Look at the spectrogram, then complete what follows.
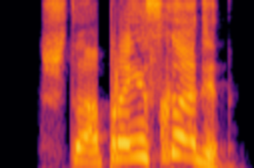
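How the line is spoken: Yelled. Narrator (Russian): заорал

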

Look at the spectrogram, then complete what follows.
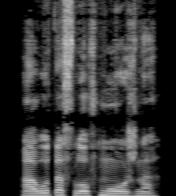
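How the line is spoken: Grumbling. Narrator (Russian): пробурчал Сергей Осипович

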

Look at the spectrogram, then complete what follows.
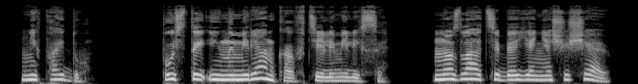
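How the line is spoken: Sniffling. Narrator (Russian): шмыгнула носом она

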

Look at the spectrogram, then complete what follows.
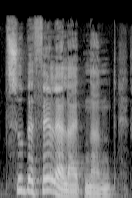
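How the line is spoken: Calling out. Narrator (German): rief Schweig

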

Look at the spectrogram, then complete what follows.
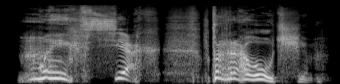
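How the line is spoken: Widow hissing. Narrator (Russian): прошипела вдова

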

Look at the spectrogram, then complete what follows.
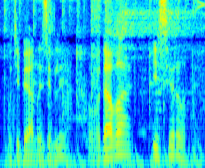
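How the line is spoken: Gentle. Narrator (Russian): ласково ответил Каин

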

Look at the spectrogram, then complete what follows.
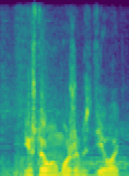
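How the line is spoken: Plain. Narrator (Russian): спросил он Сухмета

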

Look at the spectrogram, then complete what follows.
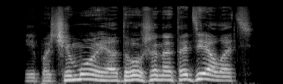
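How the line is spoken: Low growl. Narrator (Russian): Сбоку раздалось тихое рычание

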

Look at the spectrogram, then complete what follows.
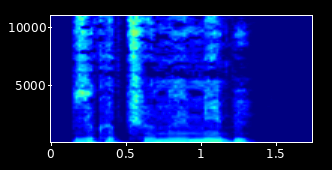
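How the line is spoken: Quiet. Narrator (Russian): тихо проговорил

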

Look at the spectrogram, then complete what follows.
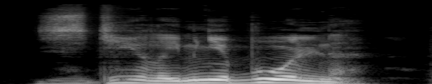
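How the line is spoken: Trembling sobbing moan. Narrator (Russian): простонала, дрожа и всхлипывая

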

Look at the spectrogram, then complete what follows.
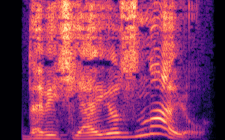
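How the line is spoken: Exclaimed. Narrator (Russian): воскликнул Стейнер, увидав Фошри

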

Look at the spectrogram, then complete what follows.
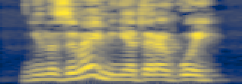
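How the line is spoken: Snapped. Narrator (Russian): огрызнулся Дэвид

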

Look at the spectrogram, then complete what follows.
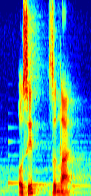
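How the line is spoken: Cold. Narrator (Vietnamese): Anh lạnh lùng nói

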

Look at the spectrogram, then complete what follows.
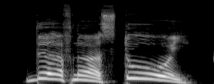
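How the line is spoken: Shouting. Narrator (Russian): крикнула Сабрина

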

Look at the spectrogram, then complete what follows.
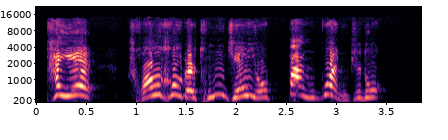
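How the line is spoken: Startled shout. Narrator (Chinese): 忽然差役惊喊起来

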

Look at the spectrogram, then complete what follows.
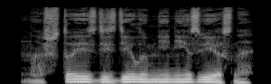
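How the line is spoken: Dejected sigh. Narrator (Russian): сокрушенно вздохнул

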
